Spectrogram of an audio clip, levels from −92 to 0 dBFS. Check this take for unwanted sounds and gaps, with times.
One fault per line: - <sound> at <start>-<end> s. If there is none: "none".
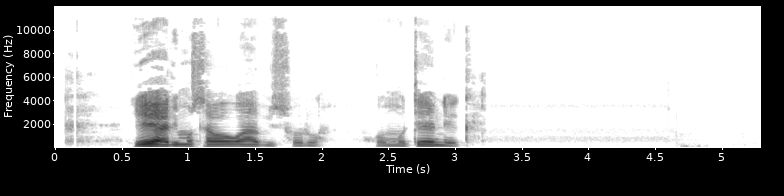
none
